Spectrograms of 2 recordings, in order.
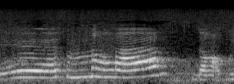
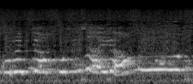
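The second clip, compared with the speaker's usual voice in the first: high, wailing plea for mercy; acted crying; 11 semitones higher, 3 dB louder than usual. Servant crying before the king for mercy, high wail. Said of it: "Tuh dia menangis".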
